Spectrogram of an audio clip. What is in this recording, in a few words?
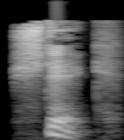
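"schtick", British English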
